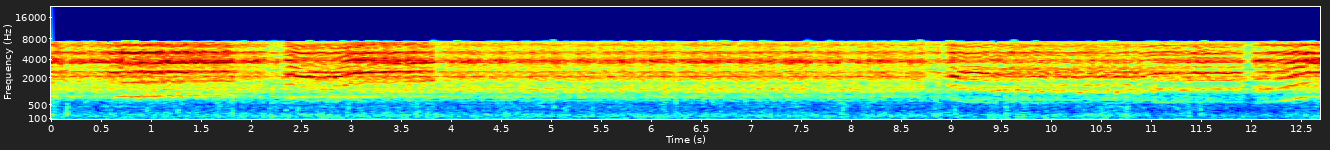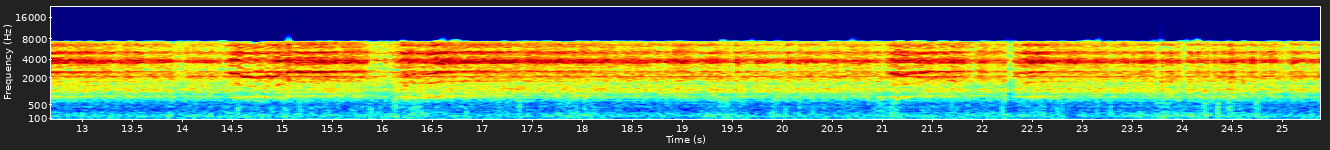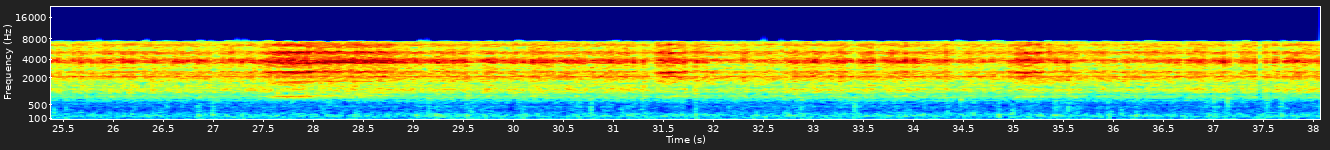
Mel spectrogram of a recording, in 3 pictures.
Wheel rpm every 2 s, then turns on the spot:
220, 220, 230, 230, 210, 160, 200, 220, 220, 230, 230, 230, 230, 230, 230, 230, 230, 230, 230.
none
